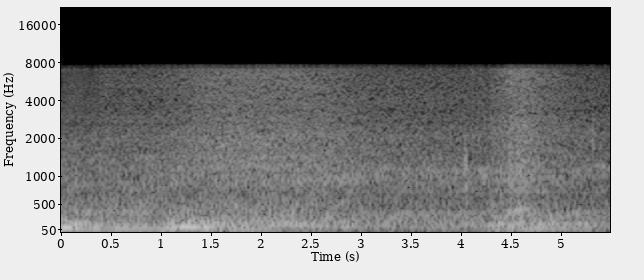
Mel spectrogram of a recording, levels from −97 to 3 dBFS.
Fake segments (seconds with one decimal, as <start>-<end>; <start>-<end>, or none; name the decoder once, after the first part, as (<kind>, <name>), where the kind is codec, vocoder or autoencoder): 1.0-2.8 (vocoder, Vocos)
